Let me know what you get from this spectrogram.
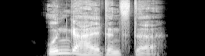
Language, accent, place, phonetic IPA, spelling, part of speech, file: German, Germany, Berlin, [ˈʊnɡəˌhaltn̩stə], ungehaltenste, adjective, De-ungehaltenste.ogg
- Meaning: inflection of ungehalten: 1. strong/mixed nominative/accusative feminine singular superlative degree 2. strong nominative/accusative plural superlative degree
